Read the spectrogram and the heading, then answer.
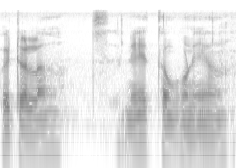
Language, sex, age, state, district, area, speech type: Tamil, male, 45-60, Tamil Nadu, Namakkal, rural, spontaneous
